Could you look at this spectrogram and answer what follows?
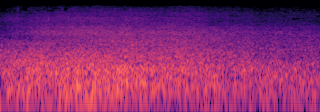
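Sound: sea waves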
